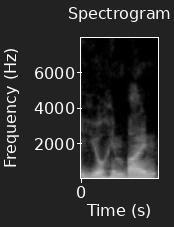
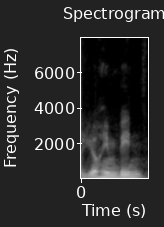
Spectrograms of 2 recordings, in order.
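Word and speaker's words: yohimbine: तीसरा सबसे beneficial ingredient fat burner के अंदर आता है योहिम्बाइन और योहिम्बिन। अगेन इसको अलग अलग तरीके से प्रोनाउंस किया जा सकता है।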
